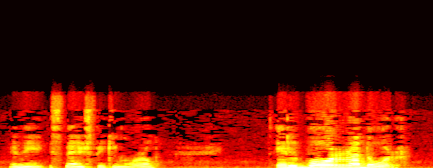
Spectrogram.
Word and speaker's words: borrador: the spanish-speaking world el borrador and if you say el borrador don't worry as i mentioned before you will still be loved for trying to use the word and not rolling your r's this is for an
